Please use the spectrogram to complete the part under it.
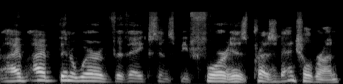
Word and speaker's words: Vivek: How do you pronounce uh, Vivek's name? Vivek rhymes with cake, Ramaswamy. Vivek Ramaswamy.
